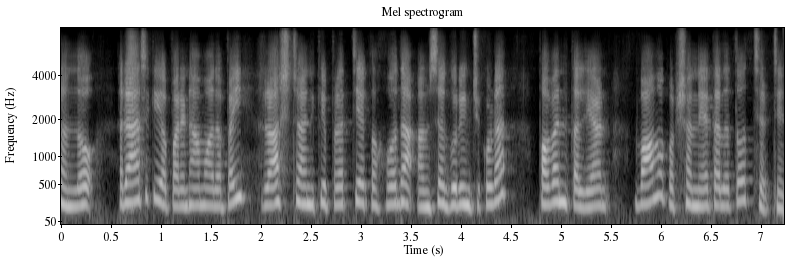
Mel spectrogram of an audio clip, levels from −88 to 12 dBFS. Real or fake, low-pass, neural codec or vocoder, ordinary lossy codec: fake; none; codec, 16 kHz, 0.7 kbps, FocalCodec; none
